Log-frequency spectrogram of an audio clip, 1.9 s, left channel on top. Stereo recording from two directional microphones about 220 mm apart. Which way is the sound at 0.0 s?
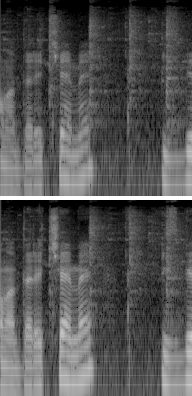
60° right (ahead or behind).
